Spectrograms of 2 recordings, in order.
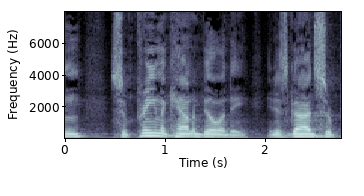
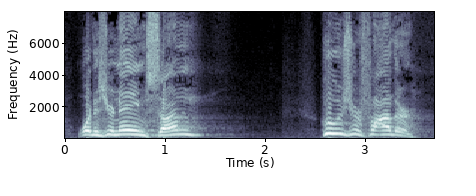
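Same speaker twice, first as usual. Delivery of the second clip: grandiose, booming preacher voice, very loud and high; 10 semitones higher, 8 dB louder than usual. Retelling a preacher calling out to a boy in the aisle, bombastic voice. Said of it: "in a bombastic voice".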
